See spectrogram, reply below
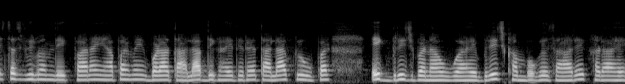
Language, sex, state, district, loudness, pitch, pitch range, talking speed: Hindi, female, Uttar Pradesh, Hamirpur, -17 LUFS, 210 Hz, 200-225 Hz, 305 wpm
